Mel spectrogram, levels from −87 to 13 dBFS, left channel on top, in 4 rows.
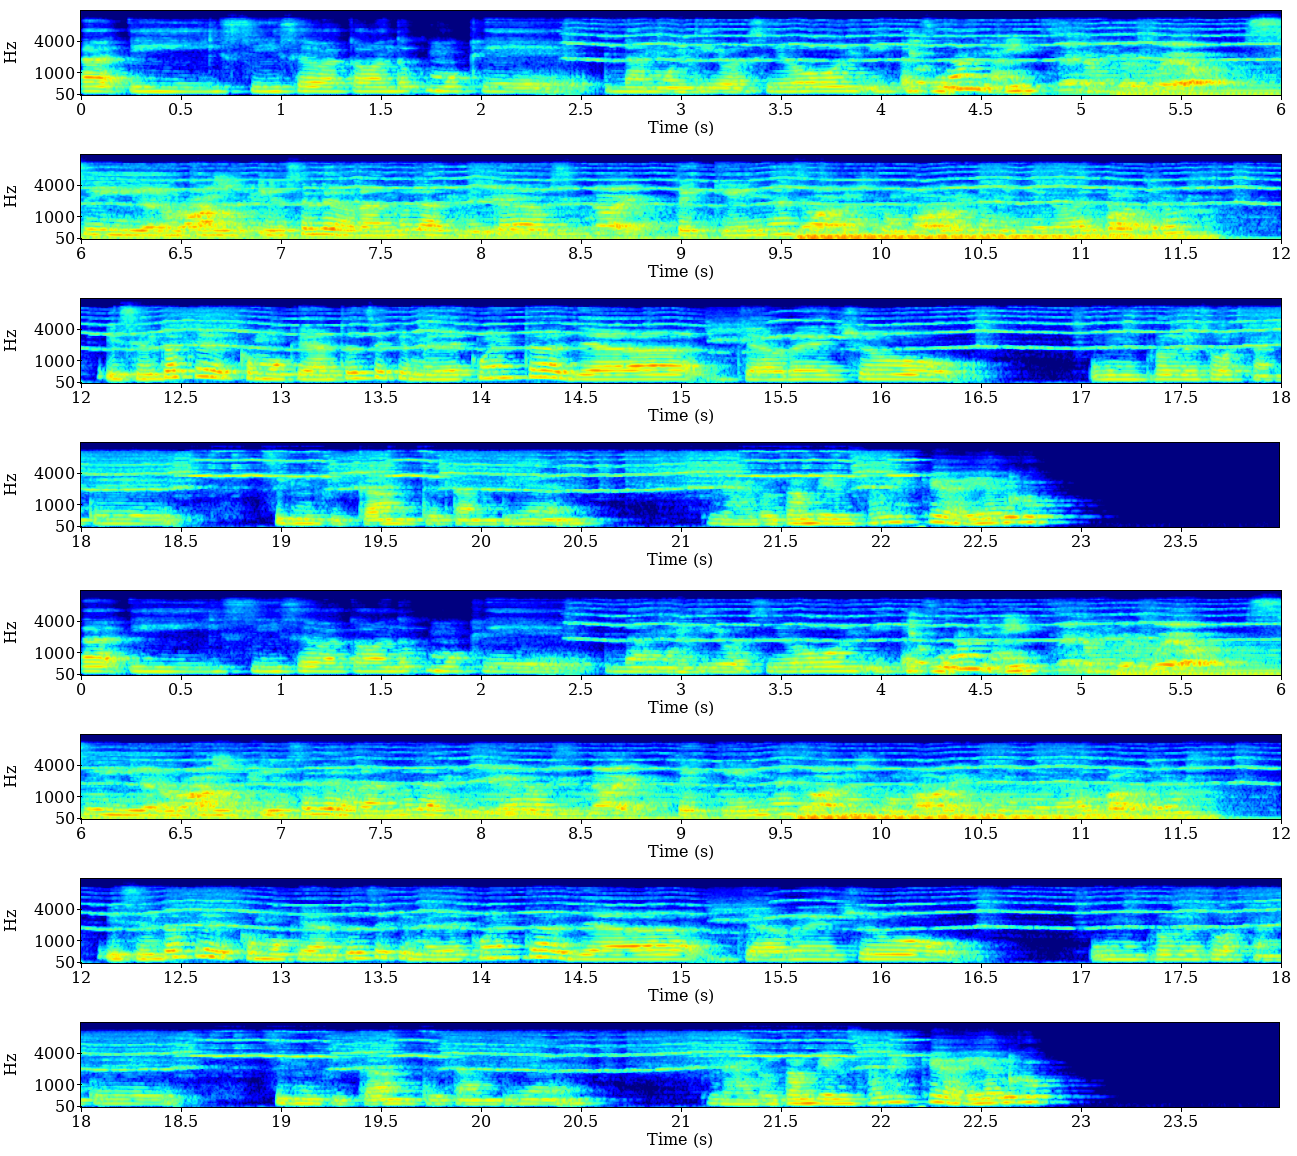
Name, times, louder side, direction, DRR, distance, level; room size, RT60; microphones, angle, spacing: voice 1, 0.0-4.7 5.8-8.5 9.0-11.5 12.1-16.4 17.0-18.5 18.9-20.5, left 1 dB, 40° left, 4 dB, 0.4 m, -22 dB
sound 1, 2.4-22.2, left 3 dB, 80° left, 0.7 m, -32 dB
voice 2, 2.9-3.3 4.1-5.4 21.1-22.8, equal, 20° right, -2 dB, 0.6 m, -22 dB
Speech, 4.8-7.0 7.8-9.0 9.5-10.6 10.9-11.6, equal, 50° right, 1.1 m, -23 dB
sound 2, 5.1-11.7, left 1 dB, 80° right, 0.7 m, -24 dB
2.2 x 2.2 x 2.9 m, 0.41 s
head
